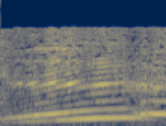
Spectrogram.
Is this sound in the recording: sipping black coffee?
no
